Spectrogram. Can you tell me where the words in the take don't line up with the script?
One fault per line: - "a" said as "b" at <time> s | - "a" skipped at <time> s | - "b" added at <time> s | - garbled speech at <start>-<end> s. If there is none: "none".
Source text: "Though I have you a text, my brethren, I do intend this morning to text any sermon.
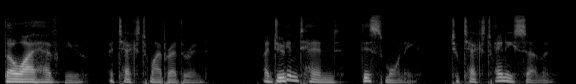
none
